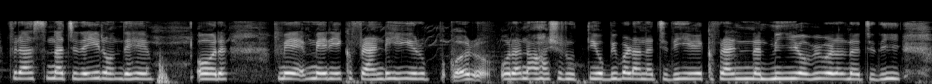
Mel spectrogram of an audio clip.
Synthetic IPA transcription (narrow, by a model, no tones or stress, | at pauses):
pʰɪɾəsnət͡ʃd̪eːiːɾõːnd̪eːɦeːɔːɾmemeːɾiːɪkpʰɾɛ̃ːɳɖɦiːɾʊpoɾãːnaːɦaʃɾuːt̪ːiːoːbiːbəɽaːnət͡ʃd̪iːɦiːɪkpʰɾɛ̃ːɳɖnənːiːɦiːoːbiːbəɽaːnət͡ʃd̪iːɦiː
